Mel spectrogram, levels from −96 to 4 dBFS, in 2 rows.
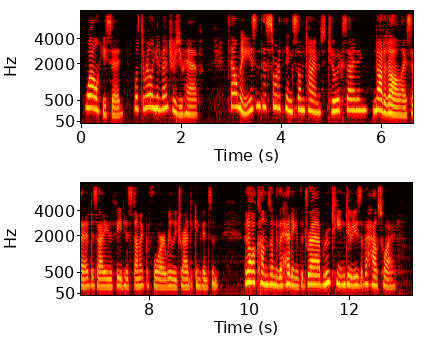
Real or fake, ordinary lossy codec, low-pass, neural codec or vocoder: real; Opus, 64 kbps; 7.2 kHz; none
